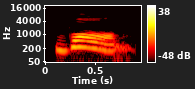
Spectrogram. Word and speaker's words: bomb: That's why this B is coming after M, this B will be silent. We will say comb, tomb, bomb, thumb, climb, and lamb. In all these words, you can see B is silent. Why? Because before B, there is M. So this M is making this B silent, and we don't pronounce it.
